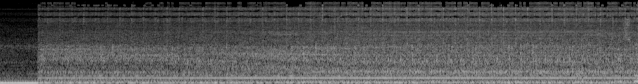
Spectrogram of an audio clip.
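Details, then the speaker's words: Honda S2000 after injector work and fuel line reconnected, hoping to fix stalling: steady, even, smooth idle, no chirp, squeal or rattle from the pulleys; normal idle. "Seems pretty smooth. Let's let it run for a little bit."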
